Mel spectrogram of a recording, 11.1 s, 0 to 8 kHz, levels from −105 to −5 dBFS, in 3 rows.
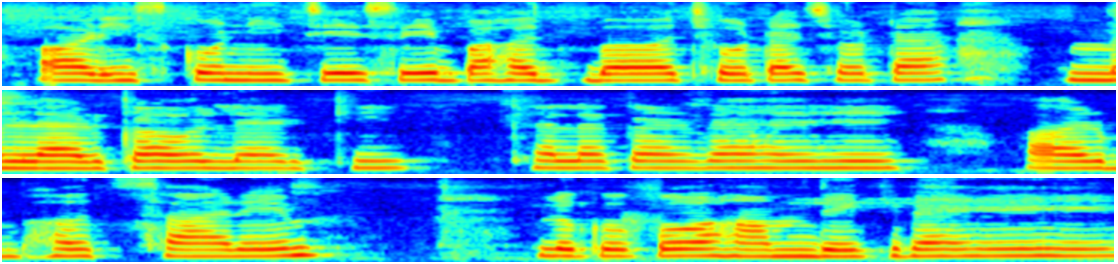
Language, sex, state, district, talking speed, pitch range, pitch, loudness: Hindi, female, Uttar Pradesh, Hamirpur, 130 wpm, 230-240 Hz, 235 Hz, -23 LUFS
